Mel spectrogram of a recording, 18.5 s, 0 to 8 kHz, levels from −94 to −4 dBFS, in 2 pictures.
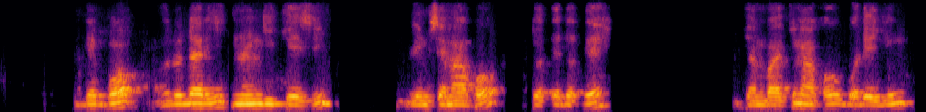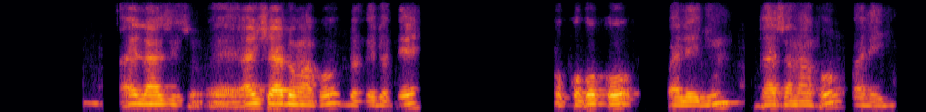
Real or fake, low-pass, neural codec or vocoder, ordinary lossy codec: fake; 7.2 kHz; codec, 44.1 kHz, 7.8 kbps, Pupu-Codec; Opus, 16 kbps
